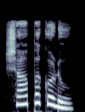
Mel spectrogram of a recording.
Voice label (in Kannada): "ಶಾಪಕೊಡು", Kannada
